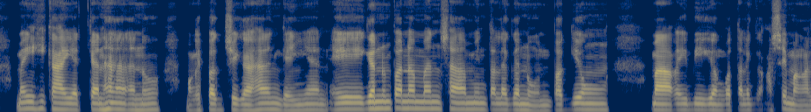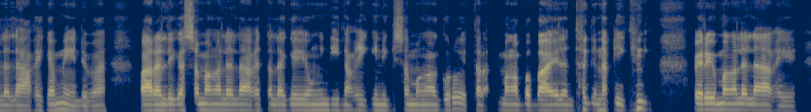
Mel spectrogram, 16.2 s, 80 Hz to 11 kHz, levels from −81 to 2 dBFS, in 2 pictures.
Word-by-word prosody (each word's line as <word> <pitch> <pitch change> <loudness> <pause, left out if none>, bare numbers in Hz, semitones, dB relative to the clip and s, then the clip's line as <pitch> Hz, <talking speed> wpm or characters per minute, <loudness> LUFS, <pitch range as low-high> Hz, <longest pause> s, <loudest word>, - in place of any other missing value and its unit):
mahihikayat 145 -3 +2
ka 135 -2 +3
na 140 -3 +2
ano, 130 +2 -5 0.2
makipagtsikahan, 130 +2 +1
ganyan. 125 +1 -4
Eh, 140 +1 +2
gano'n 155 +1 +5
pa 160 -1 +2
naman 155 -1 +1
sa 145 -1 +3
amin 140 -1 -4
talaga 135 -1 -2
noon, 115 -3 -6
'pag 125 +1 -3
'yung 135 -1 -2 0.5
mga 125 -1 +9
kaibigan 130 0 -4
ko 130 - -5
talaga, 130 0 -8
kasi 150 -3 +1
mga 115 -1 -3
lalaki 115 0 -1
kami, 125 -1 -2
eh, - - -14
'di - - -7
ba? 115 +1 -4 0.3
Parang 125 0 +7
likas 130 0 +1
sa 140 -2 +3
mga 130 0 +1 0.2
lalaki 125 0 0
talaga 125 0 -5
'yung 125 0 -4
hindi 125 0 -5
nakikinig 120 0 -4
sa 130 -1 0
mga 120 0 -3
guro 140 +3 -5
eh, 130 - -6
tara - - -6
mga 125 -1 -2
babae 120 -1 +5
lang 120 - -6
talaga 135 +1 -4
nakikinig. 135 +4 -3 0.4
Pero 135 0 +6
'yung 135 -1 +3
mga 130 0 +2
lalaki, 115 -4 0
130 Hz, 185 wpm, -25 LUFS, 120-135 Hz, 0.5 s, mga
